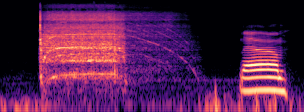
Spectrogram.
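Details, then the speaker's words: Toyota Celica GT, bought as a non-runner; fuel pump heard priming slightly, fuel present. Harsh, rough cranking over a second, winding down unevenly without catching; won't start, sounds unhealthy; onlooker thinks it needs an engine, cause unconfirmed. "let's just try and crank it all right just for the heck of it foreign that don't sound good yeah yeah oh man that's not good"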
